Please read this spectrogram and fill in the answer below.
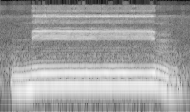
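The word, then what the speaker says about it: م: আর এই দুইটরের শুকনা অংশ থেকে মিম হরফটি উচ্চারণ করতে হয়। মিম মিম এর পরের হরফটি হবে নুন।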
